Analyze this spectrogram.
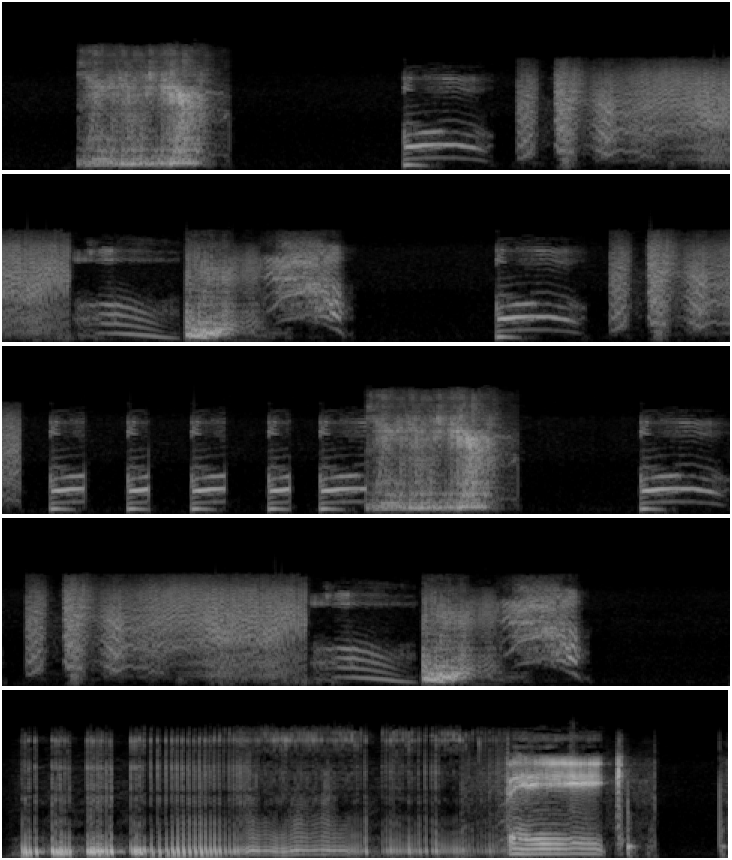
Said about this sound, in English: Oh God, you can hear at the end of him this guy struggling. You can hear him go. Ugh! Ugh! You hear him?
